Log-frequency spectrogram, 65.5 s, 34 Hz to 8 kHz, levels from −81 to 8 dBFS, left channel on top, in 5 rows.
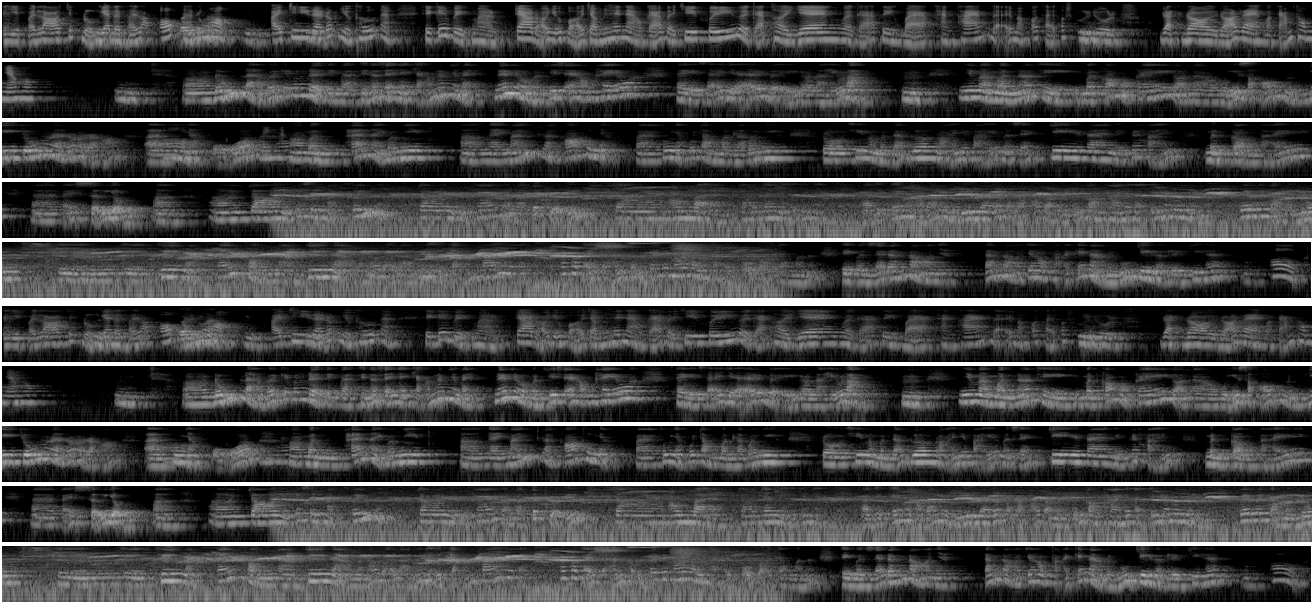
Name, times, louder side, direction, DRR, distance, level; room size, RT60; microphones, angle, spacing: voice 1, 0.0-2.2 2.7-11.3 11.6-13.5 18.2-18.5 27.8-28.1 28.8-29.1 53.2-53.3 65.1-65.4, left 5 dB, 85° left, 11 dB, 0.6 m, -36 dB
voice 2, 1.7-2.2 2.4-2.5 3.0-3.2 10.8-11.0 14.2-21.7 22.1-27.3 27.6-30.5 30.8-37.9 38.2-43.1 43.4-45.1 45.4-61.9 62.2-64.9, right 1 dB, 55° right, 1 dB, 1.3 m, -34 dB
sound 1, 42.0-60.2, equal, 35° right, 1.7 m, -33 dB
9.3 x 3.3 x 3.9 m, 0.73 s
head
